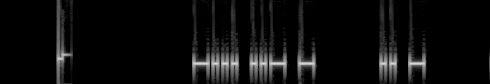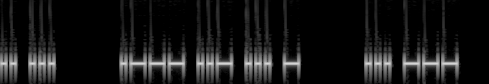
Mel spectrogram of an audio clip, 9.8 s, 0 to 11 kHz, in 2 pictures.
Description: Morse code, heard as a keyed tone, about 25 wpm, 700 Hz. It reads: BUT IT IS JUST SO
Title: 2x Word-Spacing - Sentences from Top 200 Words - 25wpm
